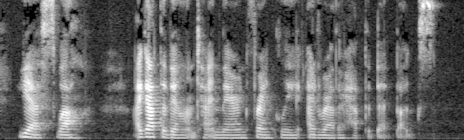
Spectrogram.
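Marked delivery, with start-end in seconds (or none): none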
